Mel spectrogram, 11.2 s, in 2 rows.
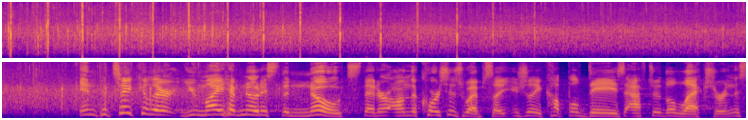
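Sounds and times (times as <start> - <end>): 
audience round of applause: 0.0 - 7.4
speech: 6.2 - 11.1.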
